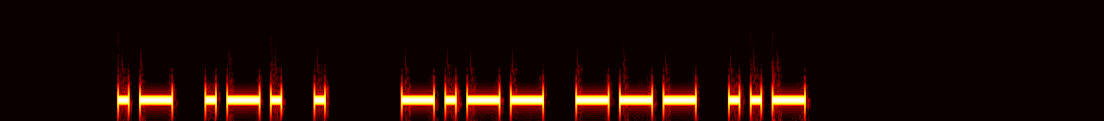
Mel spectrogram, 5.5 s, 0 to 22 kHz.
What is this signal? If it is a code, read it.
Morse code, heard as a keyed tone, about 22 wpm, 700 Hz. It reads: ARE YOU
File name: Build A Phrase - 2-Word Phrases - 22wpm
